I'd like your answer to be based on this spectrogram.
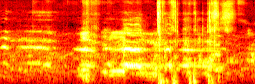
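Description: A Sweater Gilmore bloodline gamecock crows loud and close, a harsh drawn-out call that breaks into several throaty pulses near the end, with faint talk behind it at the start.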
